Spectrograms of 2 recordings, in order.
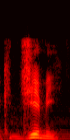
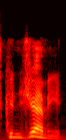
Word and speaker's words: Congemi: out west, they call me Congemi. – Congemi. – And I kind of dig that, you know. It's Congemi, gem, like gem, G-E-M, gem, Congemi.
